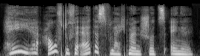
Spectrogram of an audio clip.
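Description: An earnest, trusting young male animal from a children's story, as a woman reader puts him on. He speaks softly, a little high, with a husky, gravelly grain. The recording is dry and close. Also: big pitch swings, normal speed, no room sound. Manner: earnest, soft-spoken.

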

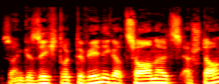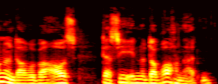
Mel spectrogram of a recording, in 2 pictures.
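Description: A man narrating an audiobook in a calm, steady way. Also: mid-range voice, normal speed. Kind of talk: audiobook reading.

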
